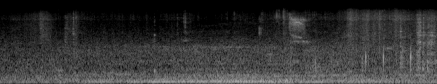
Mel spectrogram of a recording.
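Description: A plastic bag rustling and crinkling as it is handled, heard as light scattered clicks over a steady low hum.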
